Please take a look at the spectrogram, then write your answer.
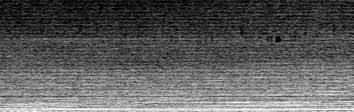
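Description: Steady, droning engine of a TCR touring car in iRacing at Brands Hatch Grand Prix, held at high revs up through the gears to fifth, constant and close with no distinct shift breaks.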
